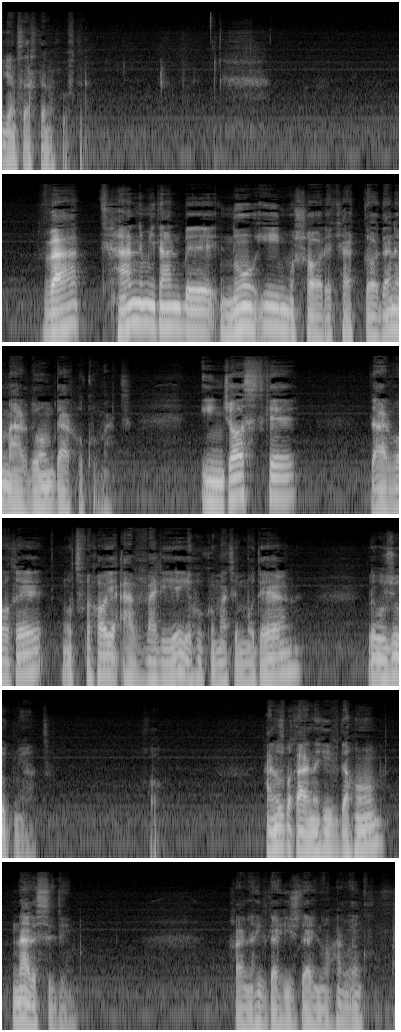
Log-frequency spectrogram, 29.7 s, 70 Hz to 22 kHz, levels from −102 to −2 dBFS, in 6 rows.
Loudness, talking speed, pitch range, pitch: -32 LUFS, 75 wpm, 75-105 Hz, 85 Hz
